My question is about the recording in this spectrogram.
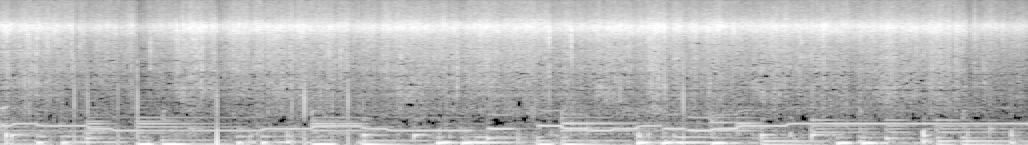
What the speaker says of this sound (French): Laisser un peu roussir les oignons.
